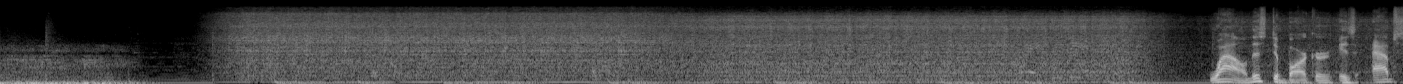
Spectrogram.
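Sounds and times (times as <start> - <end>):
debarking machine hissing: 2.0 - 14.0
low engine hum: 4.5 - 13.9.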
